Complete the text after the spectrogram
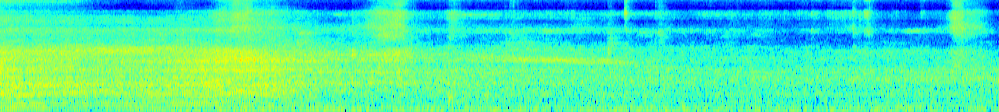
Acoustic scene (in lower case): street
